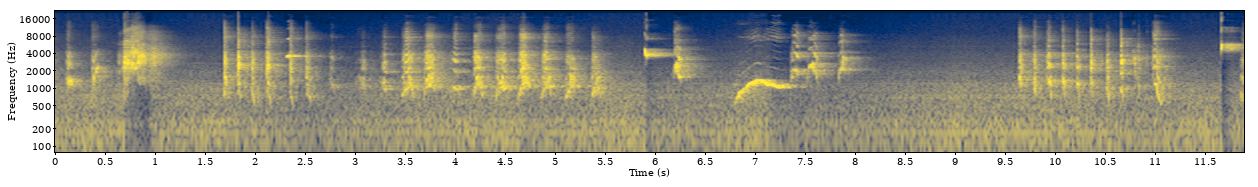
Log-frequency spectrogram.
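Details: A pet Timneh African grey parrot gives bursts of harsh chirps and squawks with a single looping whistle.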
